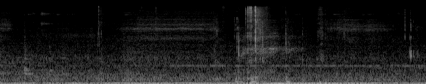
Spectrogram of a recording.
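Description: Soft crinkling and rustling of a plastic-wrapped box being turned over in the hands, with a louder short crackle about two and a half seconds in.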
